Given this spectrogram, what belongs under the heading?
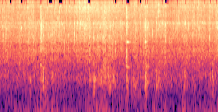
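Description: Fennel seeds sauté in hot oil for a Kerala Wayanad-style duck gravy, a dense, loud crackling sizzle with a few sharp spatula taps, nearby and without speech.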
